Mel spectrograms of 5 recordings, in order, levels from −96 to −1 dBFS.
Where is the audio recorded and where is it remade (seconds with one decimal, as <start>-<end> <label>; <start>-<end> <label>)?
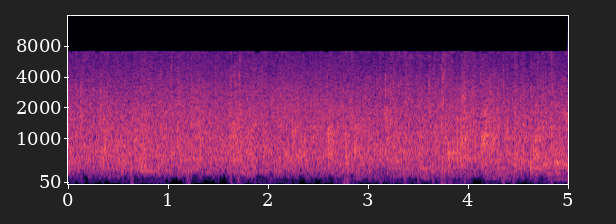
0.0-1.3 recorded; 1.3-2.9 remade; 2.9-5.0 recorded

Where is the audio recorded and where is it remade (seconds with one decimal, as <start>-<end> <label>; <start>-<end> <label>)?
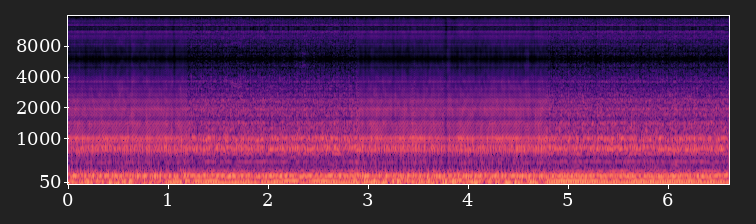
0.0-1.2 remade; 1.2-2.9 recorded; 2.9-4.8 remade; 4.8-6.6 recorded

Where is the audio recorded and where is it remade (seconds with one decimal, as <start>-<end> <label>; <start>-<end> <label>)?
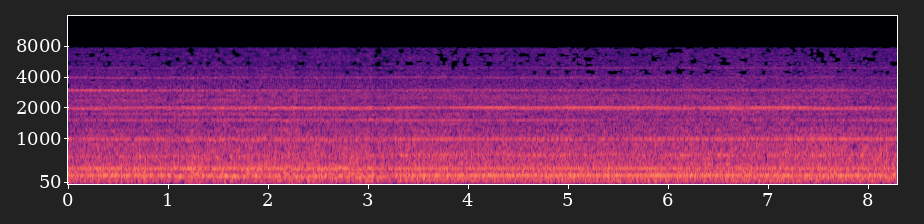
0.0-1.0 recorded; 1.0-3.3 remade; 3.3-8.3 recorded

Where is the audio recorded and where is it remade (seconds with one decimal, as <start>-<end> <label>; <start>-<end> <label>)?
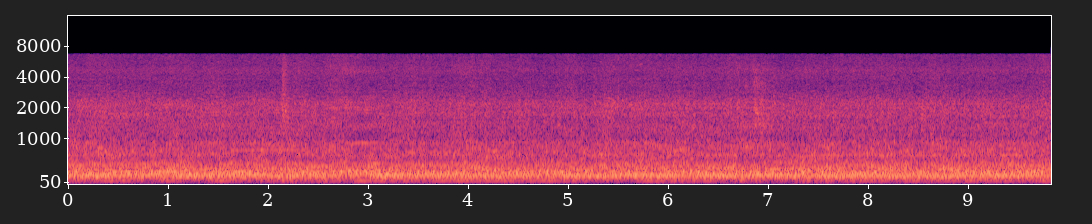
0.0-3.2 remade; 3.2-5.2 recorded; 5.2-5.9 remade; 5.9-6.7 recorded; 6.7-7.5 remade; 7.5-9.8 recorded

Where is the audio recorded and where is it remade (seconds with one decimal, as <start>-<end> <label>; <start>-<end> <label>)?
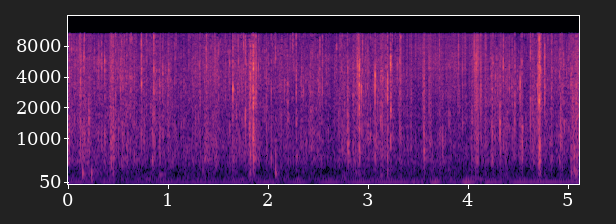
0.0-3.4 recorded; 3.4-4.2 remade; 4.2-5.1 recorded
